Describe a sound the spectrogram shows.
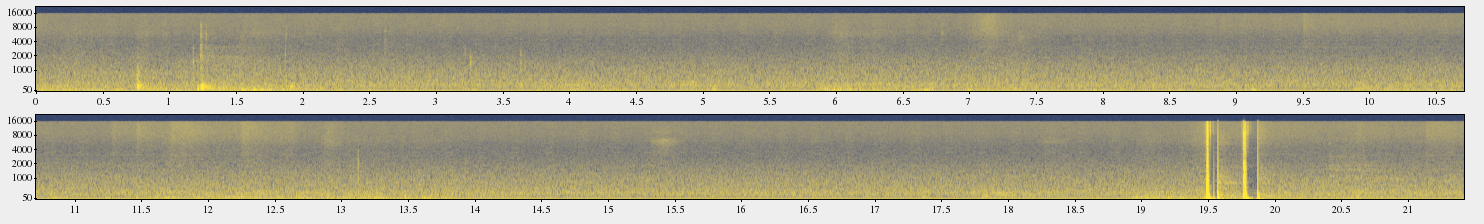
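A computer mouse clicks softly now and then.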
